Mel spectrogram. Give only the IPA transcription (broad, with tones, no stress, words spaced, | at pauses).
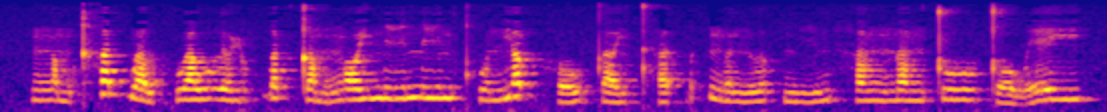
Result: ŋɐ˨˩mkʰɐ˥t̚wɐ˨˩w kʷaː˨˧w lɵ˨ɥʊ˥k̚wɐ˧k̚ t̪ɐ˨˩mŋɔː˨˧jn̪iː˨˧ n̪iː˧n kʷʰɐ˨˧njɐ˥p̚ ho˨˥wt̪ɐ˨˧jt̪ʰɐ˨t̚ ɐ˥k̚ŋɵ˨n lʊ˧k̚ŋiː˨˥m hɐ˧ŋn̪ɐ˧ŋt̪uː˧t̪o˨˩w e˥j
